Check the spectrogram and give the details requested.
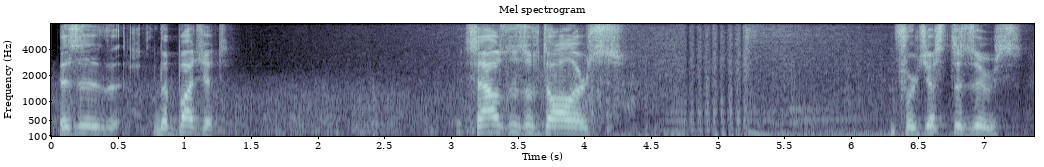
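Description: A young man with a fairly high voice hosts a casual reaction video. He comments informally and exaggerates for jokes, while music plays softly behind him. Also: fairly even intonation, slow, long pauses. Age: 20s. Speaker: YouTube host reacting to game cutscenes. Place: small home room, indoors.

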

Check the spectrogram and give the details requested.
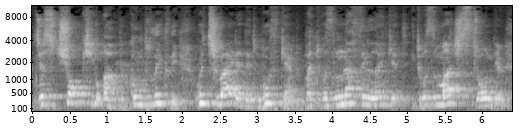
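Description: A man's voice: high voice, moderate pace, darkish tone. A man from Israel with an Israeli accent and Hebrew as his first language, telling a personal story to an audience as an activist speaker, recorded from a distance in a church. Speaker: activist speaker, former soldier. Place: large indoor church. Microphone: distant microphone. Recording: echoey church, distant mic, faint noise.

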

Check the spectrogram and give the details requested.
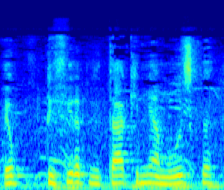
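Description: A man's voice: a little high, flat delivery, fast, a little mellow. A man in his fifties giving a casual interview into a handheld mic in a small room, reflective and searching for words. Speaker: interviewed musician. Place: small indoor room backstage.

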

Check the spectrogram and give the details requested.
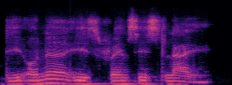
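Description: A man's voice: lowish voice, slow, darkish tone, slight background noise. Hesitant Malaysian man in his thirties. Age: 30s. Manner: hesitant, searching for words. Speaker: student. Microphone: video call.

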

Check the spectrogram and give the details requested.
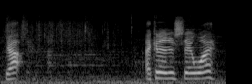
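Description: A woman's voice: high-pitched, little pitch movement, normal speed, pushed and bright. A woman in her thirties chatting casually to the camera about sailing life, upbeat and chatty with fillers. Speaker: sailing vlogger. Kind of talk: casual vlog talk to camera. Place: boat cabin, indoors.

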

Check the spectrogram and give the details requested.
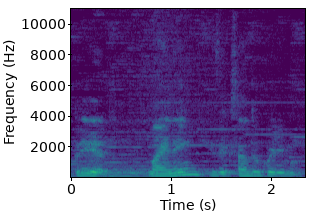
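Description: Man, steady explainer, echoey room, music clearly under. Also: medium pitch, quick pace. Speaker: company employee. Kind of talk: recorded greeting and explanation.

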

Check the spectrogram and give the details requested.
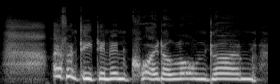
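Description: A mild, befuddled little storybook bear. The voice is lifted high and soft, and he speaks politely, with a halting, cartoonish sweetness. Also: steady tone, dry recording, muffled recording. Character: gentle, slow-witted, honey-loving male toy bear.

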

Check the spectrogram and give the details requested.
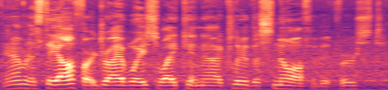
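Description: A man's voice: mid-range voice, a little fast. A man giving casual, matter-of-fact running commentary while driving, recorded on a phone inside the vehicle. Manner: relaxed, matter-of-fact narration. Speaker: vlogger narrating his drive. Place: inside a vehicle on a snowy mountain road. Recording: phone recording in a moving vehicle with engine and wind noise. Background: engine and wind noise.

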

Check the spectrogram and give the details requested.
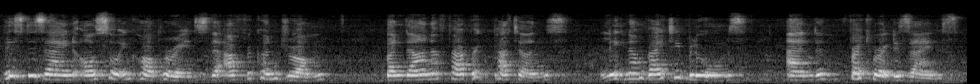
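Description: A middle-aged woman reading a formal scripted presentation at an event in a measured way. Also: medium pitch, darkish tone, roomy sound, far from the mic, slight background noise, rough recording. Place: large indoor event hall with stage and audience. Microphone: handheld microphones at a lectern, through PA.

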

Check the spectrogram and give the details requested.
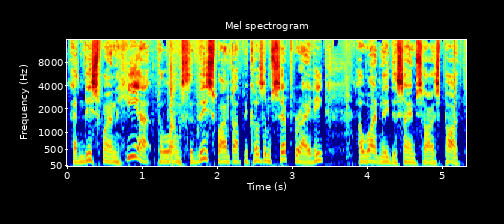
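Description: Husky gardener thinking out loud. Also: male voice, on the high side, lively intonation, moderate pace, slight background noise. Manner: chatty, thinks out loud, many fillers. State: slightly husky, voice recovering. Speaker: gardening show host. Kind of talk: casual gardening demonstration. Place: outdoor garden beside a tall hedge.

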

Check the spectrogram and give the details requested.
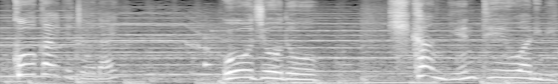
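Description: A woman's voice: high voice, animated, a little slow. A woman voicing a playful, mischievous teenage girl with a teasing, theatrical way of talking in an anime game. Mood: breezy, decisive. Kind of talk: Japanese anime game voice acting. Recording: game music behind the voice.

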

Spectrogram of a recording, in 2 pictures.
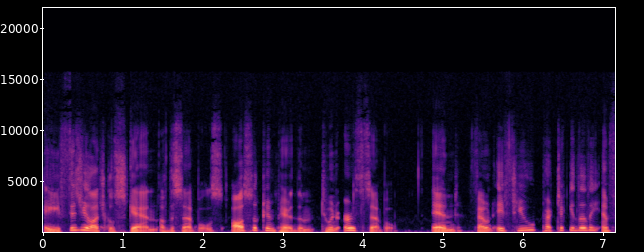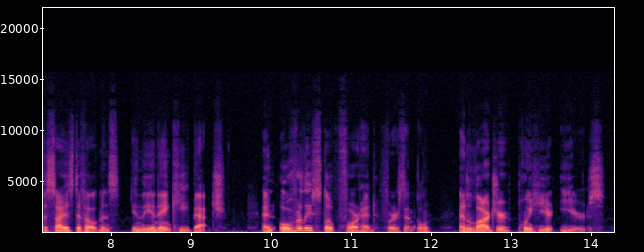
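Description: A man playing a pedantic, eccentric science officer, formal and polite, with a creaky voice, in a sci-fi comedy audio drama. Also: medium pitch, wildly swooping pitch, normal speed, darkish tone, no echo, exaggerated voice. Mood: precise.

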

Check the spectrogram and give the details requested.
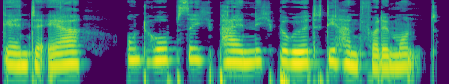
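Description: Slow, mellow woman narrator with creaky voice. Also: medium pitch. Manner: measured storytelling. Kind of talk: scripted story narration of fan fiction.

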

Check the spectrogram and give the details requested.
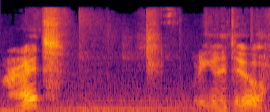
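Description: Bright-voiced man running a tabletop game. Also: mid-range voice, big pitch swings, brisk, husky. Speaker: game master. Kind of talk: explaining tabletop game rules casually. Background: music.

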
